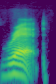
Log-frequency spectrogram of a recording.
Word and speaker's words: read: but in this case it's a past tense so we pronounce it as red this story is the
